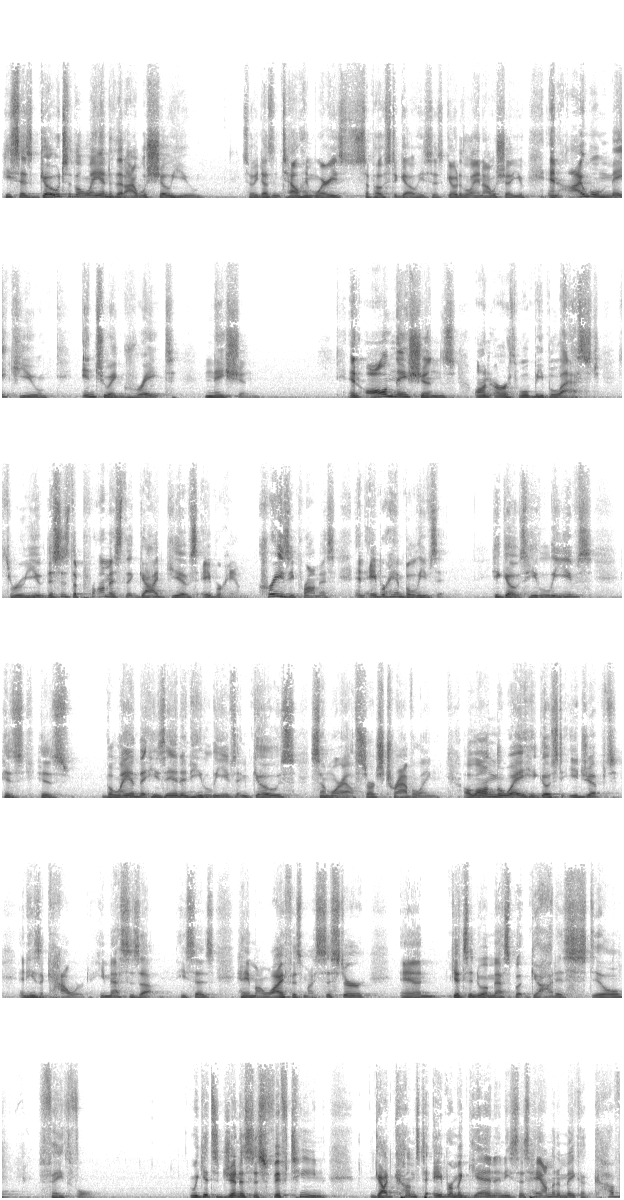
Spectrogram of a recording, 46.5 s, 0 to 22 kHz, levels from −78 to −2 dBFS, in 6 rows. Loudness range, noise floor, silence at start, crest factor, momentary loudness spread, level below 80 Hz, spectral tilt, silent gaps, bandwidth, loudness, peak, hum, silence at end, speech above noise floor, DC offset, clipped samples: 5 LU; -54 dBFS; 0 s; 22 dB; 12 LU; -54 dBFS; -4 dB/octave; none; 15.5 kHz; -27 LUFS; -6 dBFS; none; 0 s; 27 dB; under 0.1%; under 0.1%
